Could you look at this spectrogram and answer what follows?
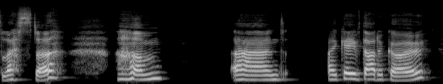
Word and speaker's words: Leicester: There was a school in Leicester, which is not Lysester, it is pronounced Lester.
